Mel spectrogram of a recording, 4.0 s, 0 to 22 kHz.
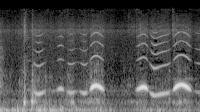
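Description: Minelab GPZ 7000 metal detector's audio: a steady threshold hum broken by target responses, short tones that swell and bend up and down in pitch as the coil sweeps over the spot. The three loudest come about two, three and three-and-a-half seconds in. It is the sharpened signal of a buried target, which turns out to be a small flat gold nugget.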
